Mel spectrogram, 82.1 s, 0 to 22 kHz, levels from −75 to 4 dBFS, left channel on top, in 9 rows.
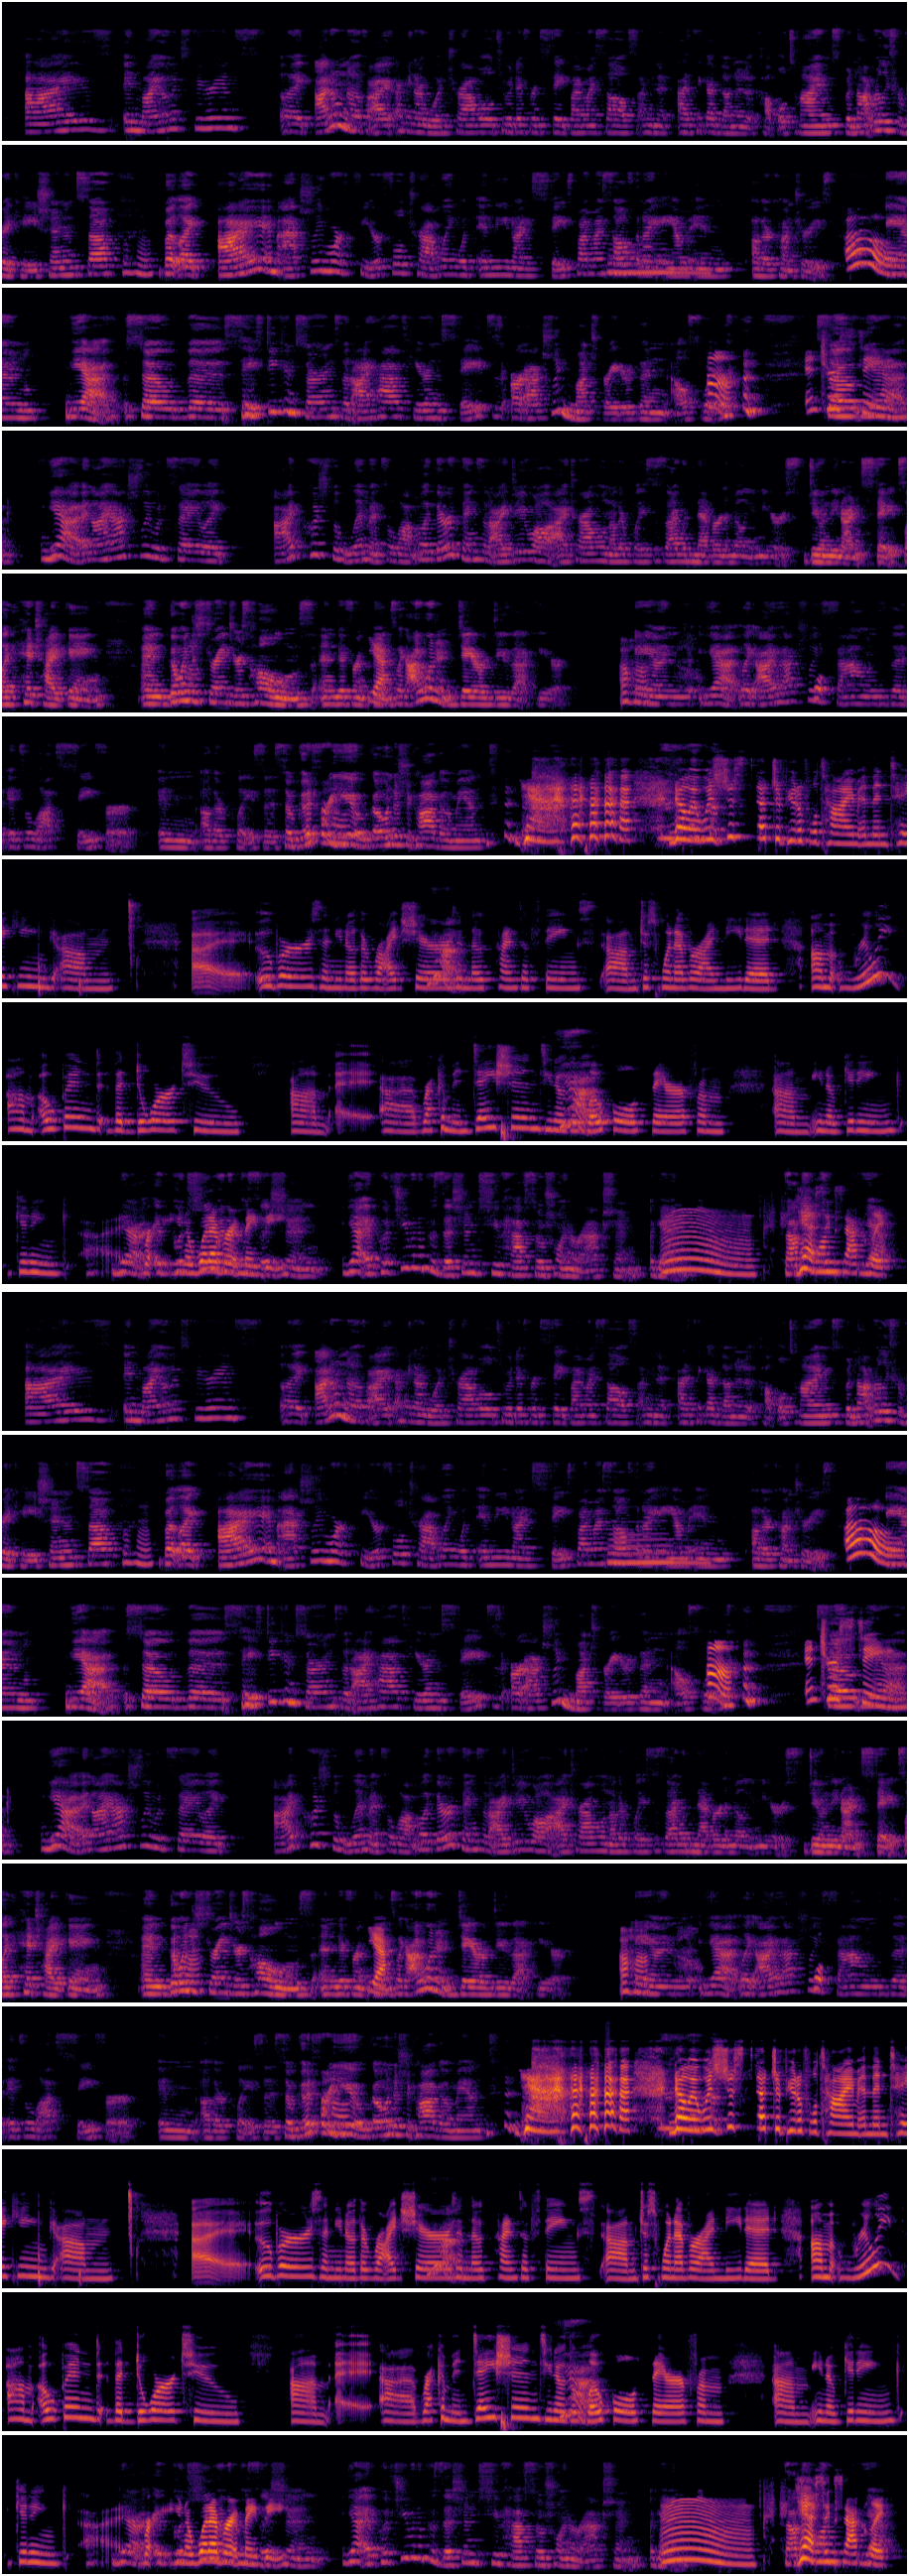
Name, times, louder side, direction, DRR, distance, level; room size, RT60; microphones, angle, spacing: voice 1, 0.2-2.4 2.8-17.5 18.0-18.6 18.9-27.4 27.7-29.6 30.1-42.1 42.8-46.9 47.2-50.9 52.2-52.8 59.0-59.4 69.4-69.8 74.1-75.3 75.6-79.9 80.8-81.8, equal, 5° left, 0 dB, 1.5 m, -35 dB
voice 2, 15.2-16.3 17.6-18.2 25.3-25.6 26.3-27.4 38.3-38.5 40.2-40.4 42.7-43.0 43.3-43.4 44.7-44.8 48.8-49.1 50.8-55.8 56.1-66.2 66.7-72.8 73.1-73.9 74.4-75.9 79.6-81.8, right 5 dB, 30° right, 15 dB, 0.4 m, -27 dB
9.7 x 6.5 x 4.6 m, 0.38 s
head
